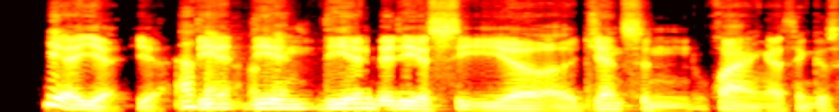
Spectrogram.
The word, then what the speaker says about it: Jensen Huang: Okay, The NVIDIA CEO, Jensen Huang, I think is how it's pronounced.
